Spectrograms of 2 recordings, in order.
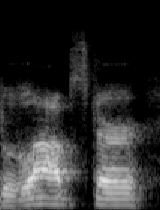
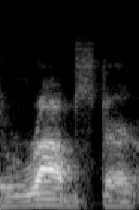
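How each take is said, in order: First: The word begins with an L sound. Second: The word begins with an R sound. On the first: The speaker calls it right. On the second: The speaker calls it wrong.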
